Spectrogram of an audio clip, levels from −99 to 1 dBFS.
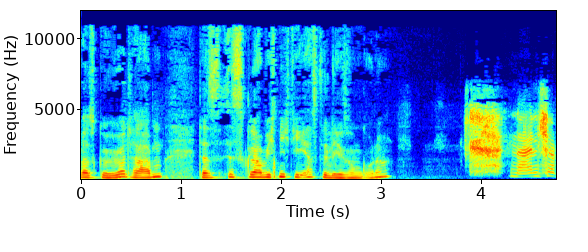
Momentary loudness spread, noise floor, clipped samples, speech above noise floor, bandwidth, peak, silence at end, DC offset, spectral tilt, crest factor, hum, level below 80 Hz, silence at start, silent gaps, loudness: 12 LU; -59 dBFS; under 0.1%; 40 dB; 11.5 kHz; -2 dBFS; 0 s; under 0.1%; -5 dB/octave; 18 dB; none; -60 dBFS; 0 s; none; -19 LUFS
